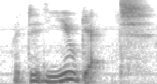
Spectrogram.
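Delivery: usual speaking voice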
